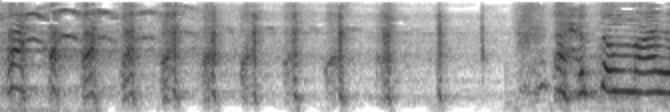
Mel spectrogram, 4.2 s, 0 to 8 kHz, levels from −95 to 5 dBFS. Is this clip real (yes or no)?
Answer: no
